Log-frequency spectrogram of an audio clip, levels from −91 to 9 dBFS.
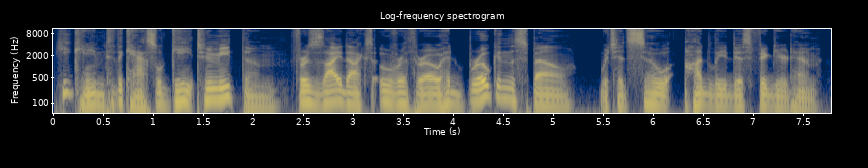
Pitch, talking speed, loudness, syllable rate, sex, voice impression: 95 Hz, 170 wpm, -20 LUFS, 4.4 syllables/s, male, very masculine, middle-aged, very thick, slightly tensed, slightly powerful, bright, soft, slightly muffled, slightly fluent, slightly raspy, cool, intellectual, slightly refreshing, sincere, very calm, very mature, friendly, reassuring, very unique, slightly elegant, wild, sweet, lively, kind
